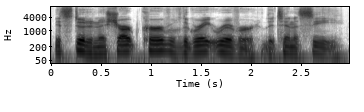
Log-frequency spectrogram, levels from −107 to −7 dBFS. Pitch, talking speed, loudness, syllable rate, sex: 95 Hz, 240 wpm, -17 LUFS, 5.6 syllables/s, male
